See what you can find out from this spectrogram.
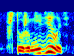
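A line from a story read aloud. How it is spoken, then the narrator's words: Shout. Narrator (Russian): крикнул Горбой вслед президенту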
